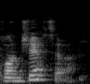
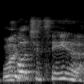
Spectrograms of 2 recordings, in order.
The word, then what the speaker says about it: Pochettino: What, Ponchetta? What? Ponchetta? What's his name? Ponchetta? This ain't getting edited. Say that again. Ponchetta. Now you're going to make me say it wrong. Pochettino.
